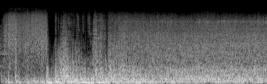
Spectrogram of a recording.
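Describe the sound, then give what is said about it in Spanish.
Gasoline tanks explode in a wrecked airplane, turning it into a huge blaze. The blast is a heavy, continuous roaring rumble that stays loud and dense for nearly three seconds. “la gasolina estalla, convirtiendo el avión destrozado en una gigantesca hornaza.”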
